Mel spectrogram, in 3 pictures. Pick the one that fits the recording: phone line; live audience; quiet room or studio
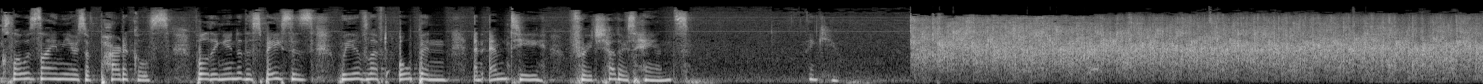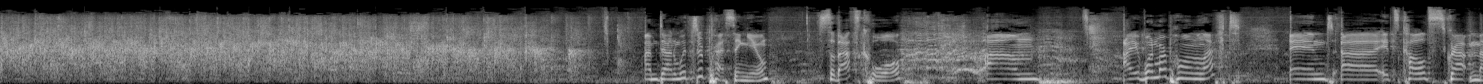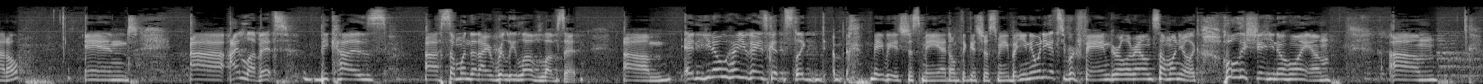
live audience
